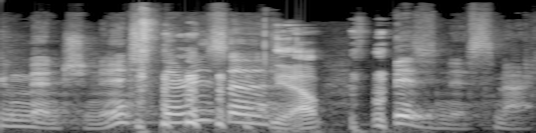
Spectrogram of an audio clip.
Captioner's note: chuckling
